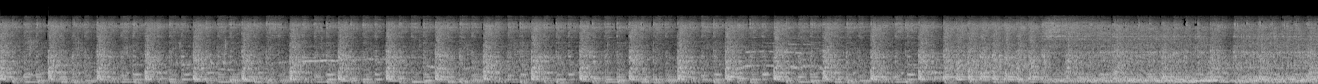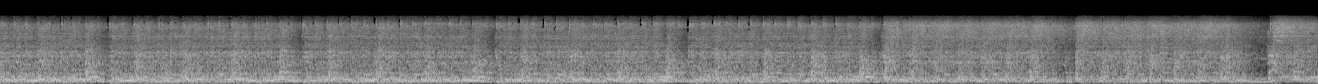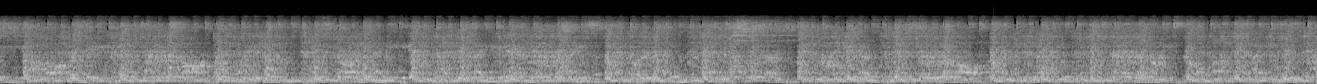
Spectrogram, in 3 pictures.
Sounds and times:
Music: 0.0s - 39.5s.

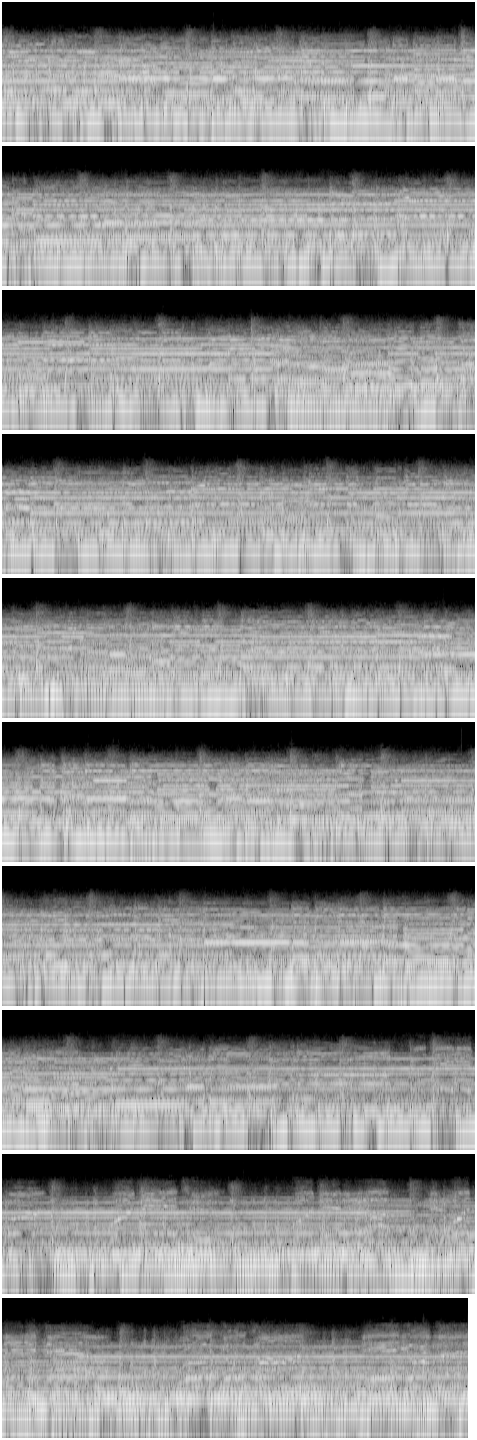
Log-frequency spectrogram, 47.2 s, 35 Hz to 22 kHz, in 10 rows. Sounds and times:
Music: 0.0s - 47.2s.

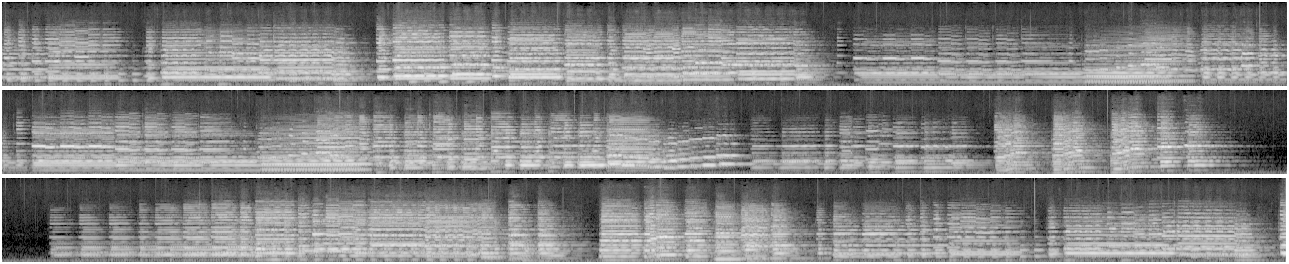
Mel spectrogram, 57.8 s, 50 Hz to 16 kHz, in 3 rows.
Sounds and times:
Music: 0.0s - 57.8s.

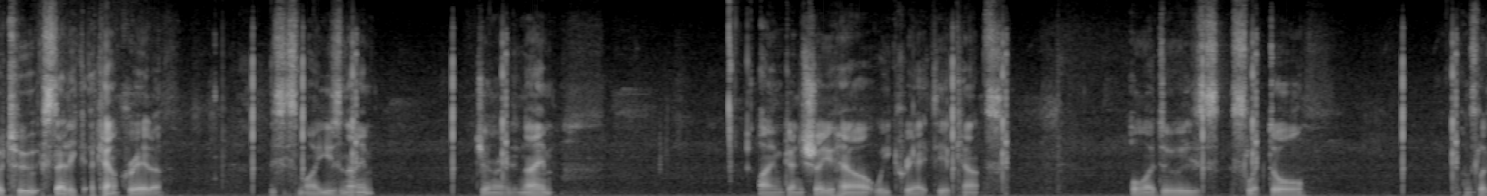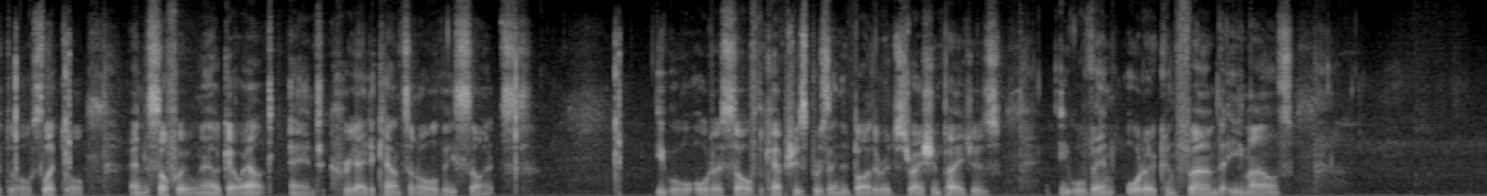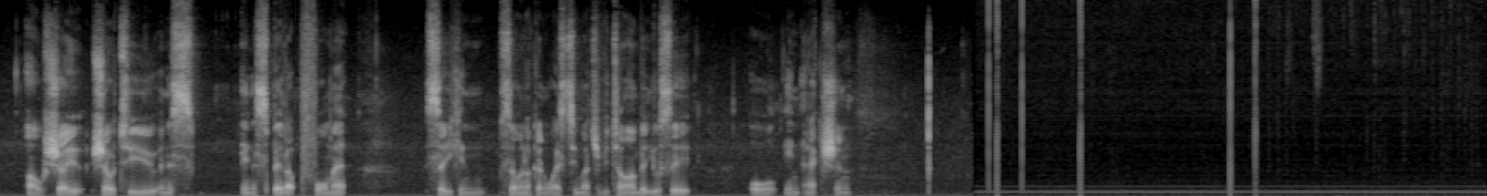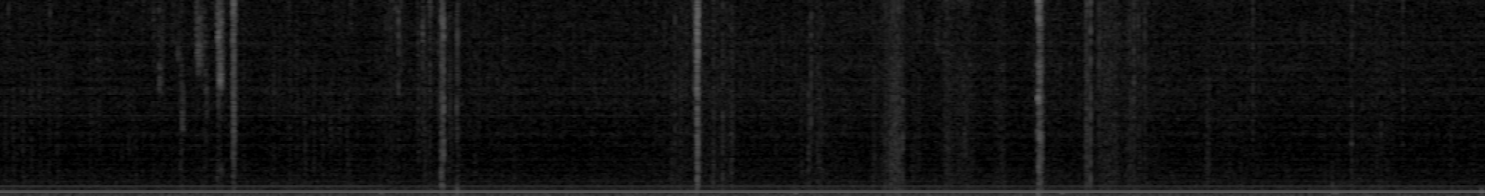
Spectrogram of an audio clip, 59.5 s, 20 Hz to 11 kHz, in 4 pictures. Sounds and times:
Speech: 0.0s - 1.7s, 2.7s - 3.8s, 4.8s - 5.6s, 7.6s - 10.2s, 11.4s - 13.2s, 14.6s - 20.3s, 21.5s - 27.9s, 30.0s - 33.3s, 34.0s - 36.7s, 37.3s - 38.4s.

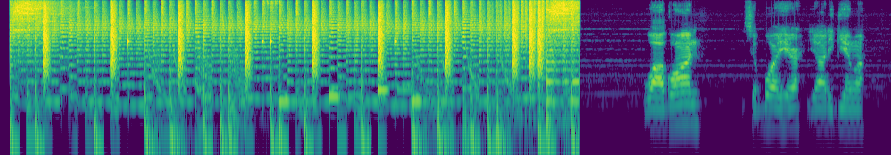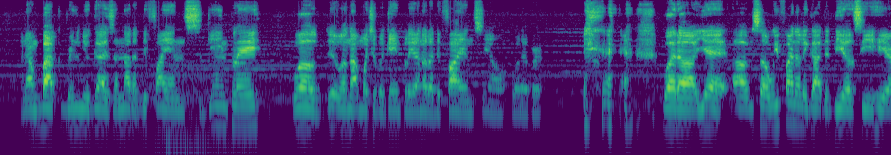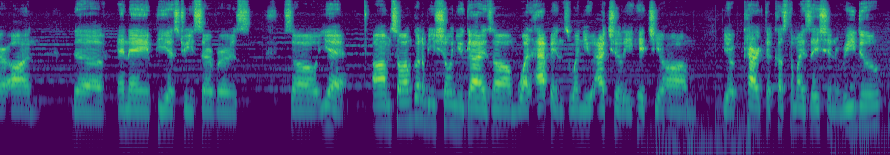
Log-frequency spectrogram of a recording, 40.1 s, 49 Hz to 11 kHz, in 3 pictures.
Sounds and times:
Drum machine: 0.2s - 8.7s.

